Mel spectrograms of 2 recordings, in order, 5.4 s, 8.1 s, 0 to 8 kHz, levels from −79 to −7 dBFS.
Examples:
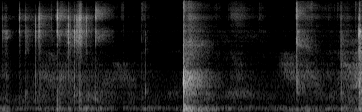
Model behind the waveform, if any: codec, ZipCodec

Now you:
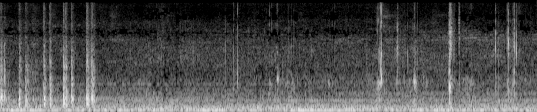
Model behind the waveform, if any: none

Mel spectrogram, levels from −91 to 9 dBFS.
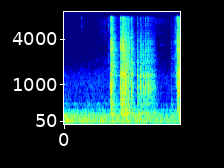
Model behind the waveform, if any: none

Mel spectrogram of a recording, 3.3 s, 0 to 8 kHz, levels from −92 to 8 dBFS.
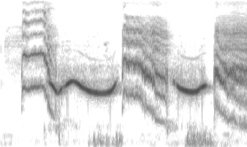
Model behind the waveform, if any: none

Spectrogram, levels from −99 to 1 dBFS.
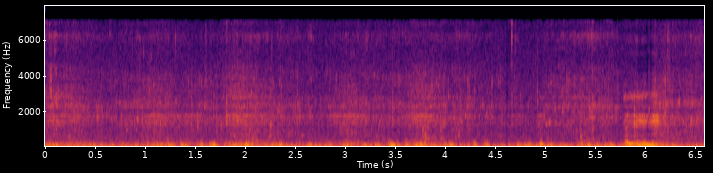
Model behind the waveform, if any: none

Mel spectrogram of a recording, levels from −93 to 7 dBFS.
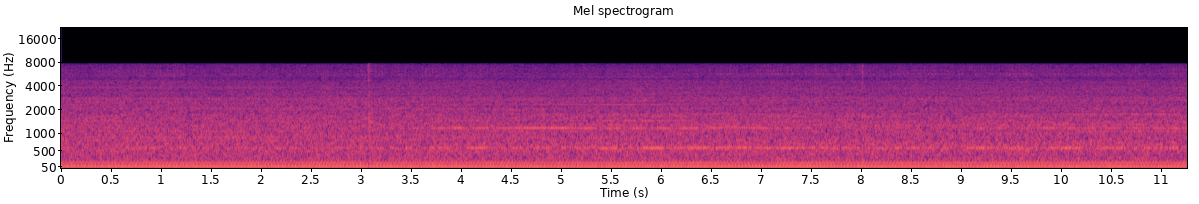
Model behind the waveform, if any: none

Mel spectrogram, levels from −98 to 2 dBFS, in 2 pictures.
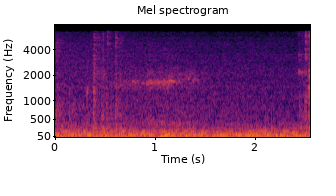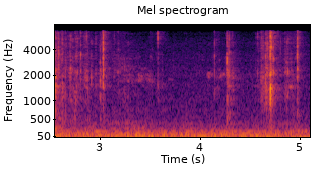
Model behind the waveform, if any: none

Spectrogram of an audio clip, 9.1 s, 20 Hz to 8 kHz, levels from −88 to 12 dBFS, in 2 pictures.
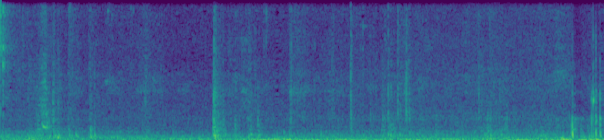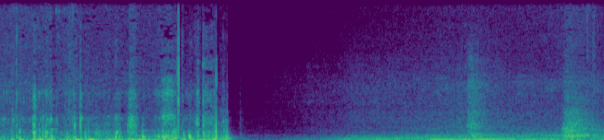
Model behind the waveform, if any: none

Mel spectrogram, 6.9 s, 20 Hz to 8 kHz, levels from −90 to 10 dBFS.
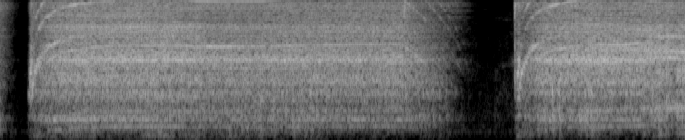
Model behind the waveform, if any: none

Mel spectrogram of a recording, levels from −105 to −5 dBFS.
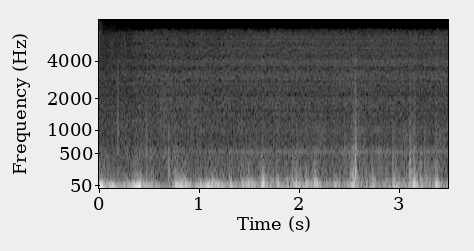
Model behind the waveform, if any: codec, ZipCodec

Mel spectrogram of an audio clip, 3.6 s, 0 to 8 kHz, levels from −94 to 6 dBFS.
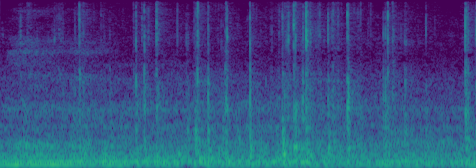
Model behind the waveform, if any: none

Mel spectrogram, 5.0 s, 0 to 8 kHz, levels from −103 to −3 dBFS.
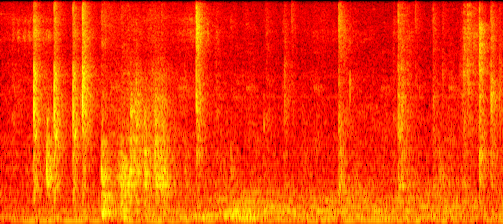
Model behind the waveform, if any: none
